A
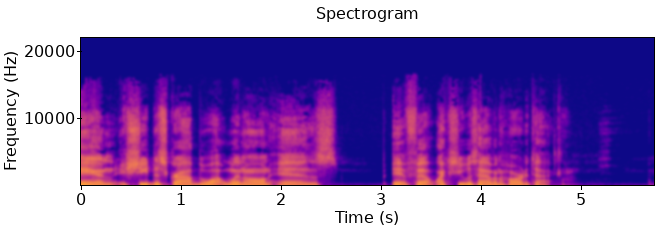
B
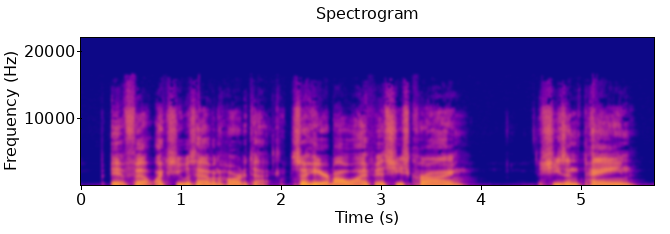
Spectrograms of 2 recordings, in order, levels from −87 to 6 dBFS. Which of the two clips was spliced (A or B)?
B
